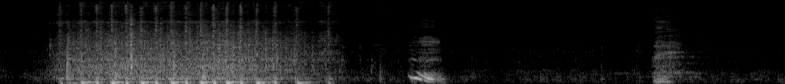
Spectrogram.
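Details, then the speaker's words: Scrap-yard Norman engine, carb cleaned, spark believed good, choke toggled: about three seconds of steady cranking thumps that never catch. Owner suspects flooding and plans to check the plug for wetness. Cranks but will not start. "we should take a plug out and see if that's got wet I'm pretty sure we've got a good spark or I'm doing something all wrong here"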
